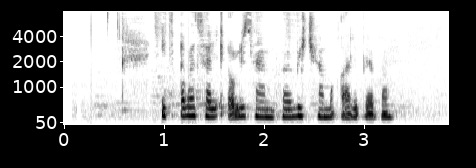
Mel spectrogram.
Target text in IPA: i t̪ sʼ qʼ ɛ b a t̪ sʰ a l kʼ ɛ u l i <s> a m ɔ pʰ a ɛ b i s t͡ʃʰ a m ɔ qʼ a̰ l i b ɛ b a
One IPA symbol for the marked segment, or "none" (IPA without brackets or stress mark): s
